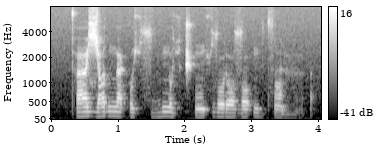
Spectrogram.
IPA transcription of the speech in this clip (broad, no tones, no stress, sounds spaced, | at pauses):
t̪ʰ a ʑ ɑ d n̪ a k ɔ ç sˤ o̤ n ɔ ç t͡ʃʼ õ ç zˤ u ɾ o zˤ o ʔ n̪ o̤ d sˤ ã ɾ a̤ ʔ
